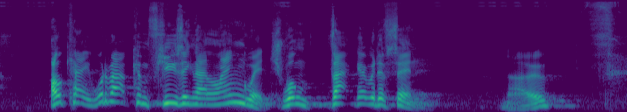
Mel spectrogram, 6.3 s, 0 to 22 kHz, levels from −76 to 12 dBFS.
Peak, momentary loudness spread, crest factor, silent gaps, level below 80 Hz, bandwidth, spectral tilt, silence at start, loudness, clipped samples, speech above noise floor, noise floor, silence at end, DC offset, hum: -2 dBFS; 16 LU; 24 dB; none; -66 dBFS; over 20 kHz; -5 dB/octave; 0.5 s; -25 LUFS; under 0.1%; 38 dB; -63 dBFS; 0.1 s; under 0.1%; none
